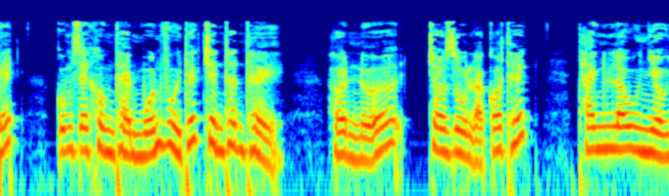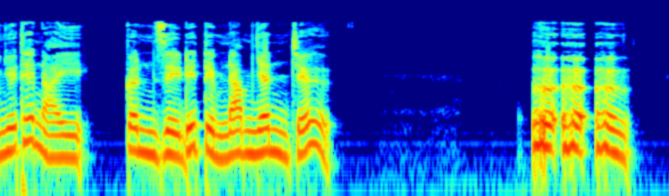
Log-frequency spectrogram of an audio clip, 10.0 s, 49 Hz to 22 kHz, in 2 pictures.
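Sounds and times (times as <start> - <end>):
speech: 0.0 - 7.6, 9.0 - 9.8
young man dry coughing after nearly choking: 9.0 - 9.8.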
